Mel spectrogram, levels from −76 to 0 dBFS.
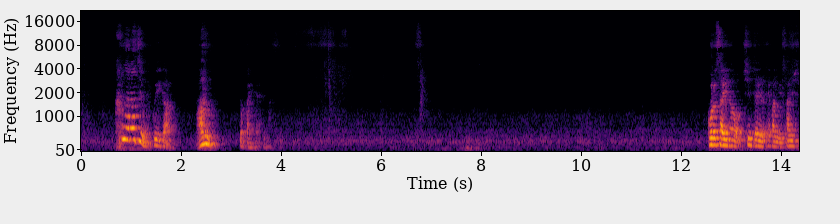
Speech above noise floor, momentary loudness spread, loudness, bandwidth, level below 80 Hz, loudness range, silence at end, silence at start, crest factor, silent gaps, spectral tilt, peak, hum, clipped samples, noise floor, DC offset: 31 dB; 28 LU; -22 LUFS; 15.5 kHz; -60 dBFS; 26 LU; 0 s; 0.7 s; 24 dB; none; -8 dB/octave; -4 dBFS; none; under 0.1%; -52 dBFS; under 0.1%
